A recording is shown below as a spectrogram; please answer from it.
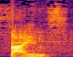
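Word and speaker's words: science: कब साइलेंट होता है जब एस के बाद सी आता है तब सी का उच्चारण नहीं किया जाता है कभी भी अगर एस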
